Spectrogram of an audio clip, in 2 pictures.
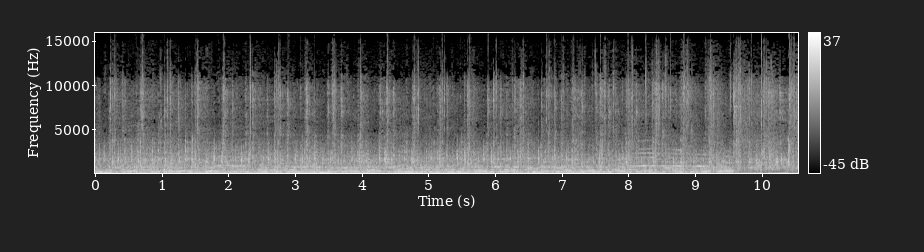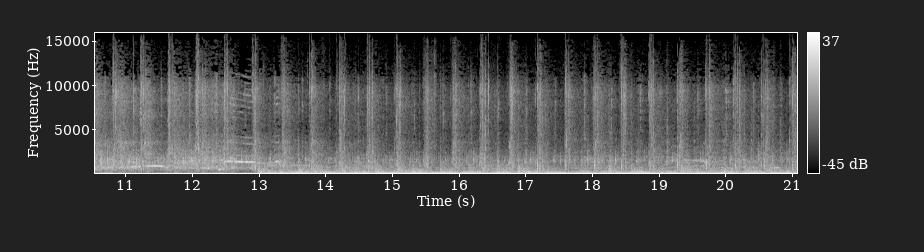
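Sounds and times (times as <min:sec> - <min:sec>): barrel drums striking: 0:13.0 - 0:21.0.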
